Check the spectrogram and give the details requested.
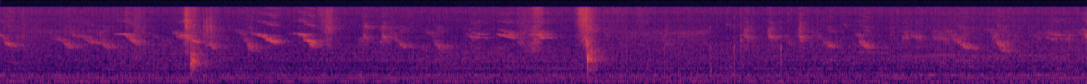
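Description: Small birds chirping, many short falling chirps over a low steady hum, with two light clicks about two and six seconds in.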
